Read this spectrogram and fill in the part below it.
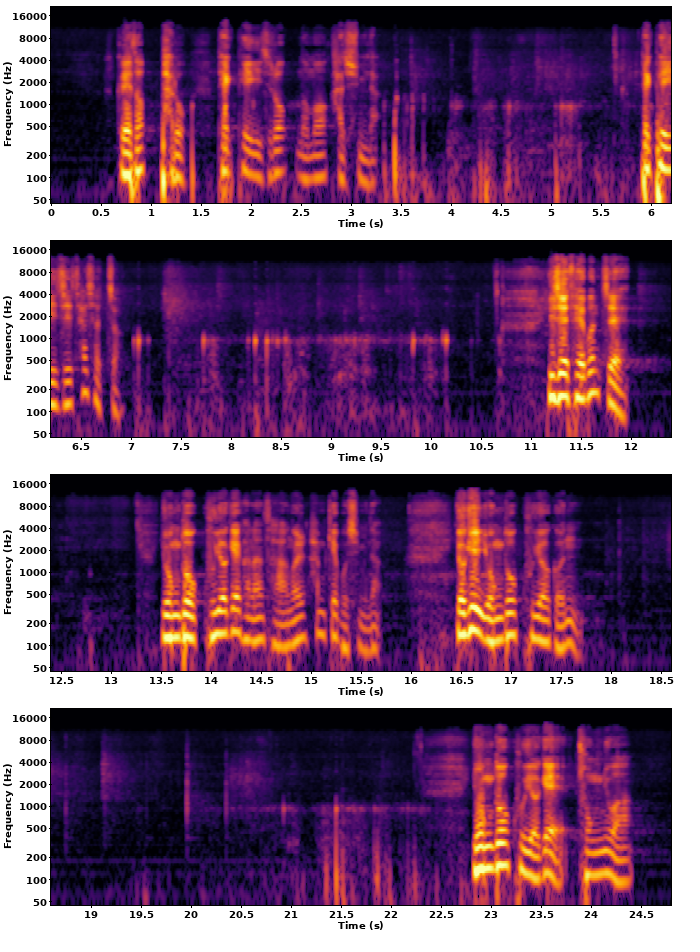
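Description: A middle-aged man lectures with animation through a microphone.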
